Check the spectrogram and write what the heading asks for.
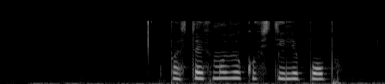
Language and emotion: Russian, neutral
